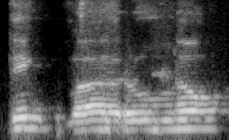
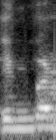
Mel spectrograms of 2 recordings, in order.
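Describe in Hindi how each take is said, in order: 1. r और n के बीच एक छोटा u स्वर है। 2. r सीधे n में जाता है, बीच में कोई स्वर नहीं। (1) "दिग्वरुणो बोलो" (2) "एकदम ऐसे नहीं बोलना"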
